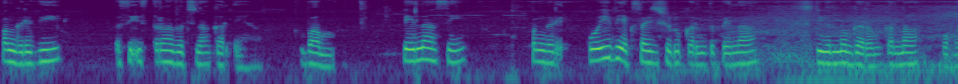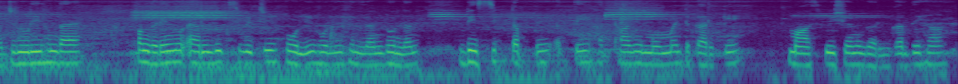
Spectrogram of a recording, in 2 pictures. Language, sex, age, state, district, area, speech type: Punjabi, female, 30-45, Punjab, Hoshiarpur, urban, spontaneous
